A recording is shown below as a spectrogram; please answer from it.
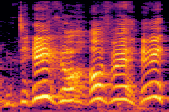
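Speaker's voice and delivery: loud, high mock Canadian, laughing; Bob and Doug McKenzie. Co-host capping the commercial, laughing mock Canadian. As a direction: shout it as a hammed-up Canadian hoser. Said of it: "I need to do a Bob and Doug McKenzie".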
